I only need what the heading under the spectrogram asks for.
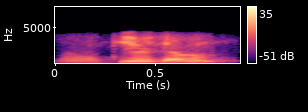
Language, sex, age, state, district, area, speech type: Bengali, male, 45-60, West Bengal, North 24 Parganas, urban, conversation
